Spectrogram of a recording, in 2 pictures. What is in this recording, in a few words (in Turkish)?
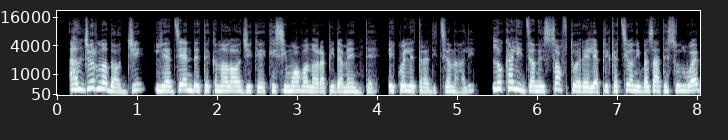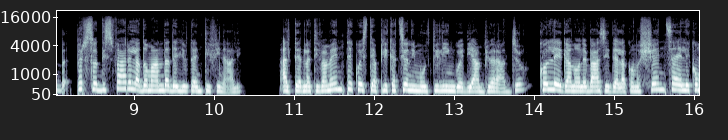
Italyanca Kadin; seslendirme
